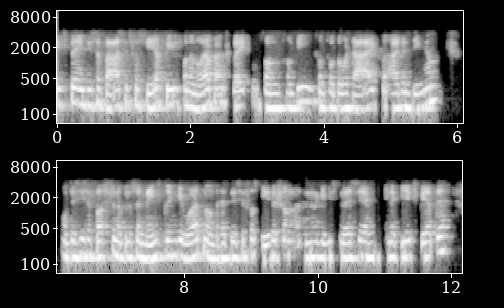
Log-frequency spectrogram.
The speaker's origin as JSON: {"language": "German", "region": "Salzburg", "country": "Austria", "said": "Das interessiert ja mich als Salzburger nicht, als Bewohner dort."}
